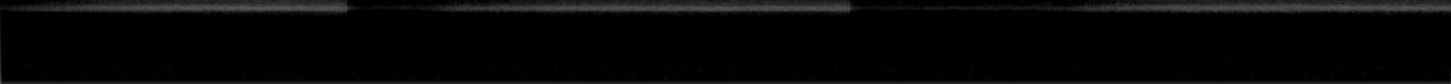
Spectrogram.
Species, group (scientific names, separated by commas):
Tettigonia cantans, Orthoptera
